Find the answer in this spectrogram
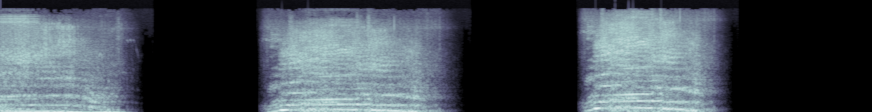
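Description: Tarbosaurus roar sound effect, played three times: a roar that ends under two seconds in, then two more of about two seconds each, every one starting suddenly, with dead silence between.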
